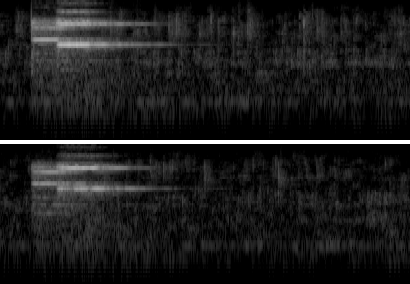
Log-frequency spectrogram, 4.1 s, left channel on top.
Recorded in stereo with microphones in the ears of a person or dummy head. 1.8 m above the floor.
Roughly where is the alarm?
Left.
